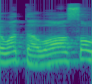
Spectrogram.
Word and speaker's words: وتواصوا: وتواصوا بالصبر وتواصوا بالصبر ওয়াও ঠোঁট গোল করে উচ্চারণ করতে হবে ওয়াতাওয়া জবরের বাম পাশে খালি আলিফ মদের হরফ একালিফ টেনে পড়তে হবে ওয়াতাওয়াসাউ জবরের বাম পাশে জজম ওয়ালা ওয়াও লিনের হরফ তাড়াতাড়ি পড়তে হবে ওয়াতাওয়াসাউ বিস-সাদ তাশদীদ ওয়ালা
